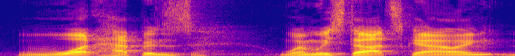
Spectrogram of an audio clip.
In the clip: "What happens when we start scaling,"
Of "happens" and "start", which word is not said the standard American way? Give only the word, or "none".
none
